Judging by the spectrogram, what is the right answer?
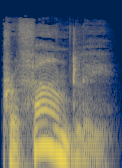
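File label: "profoundly", British English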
